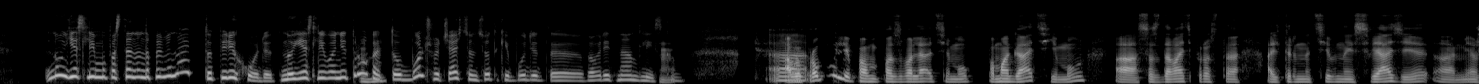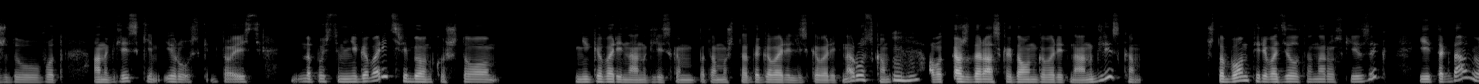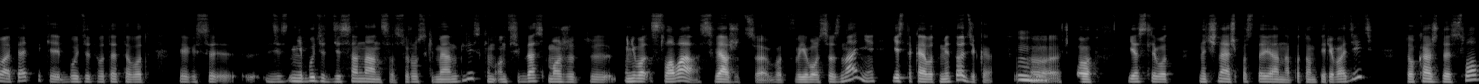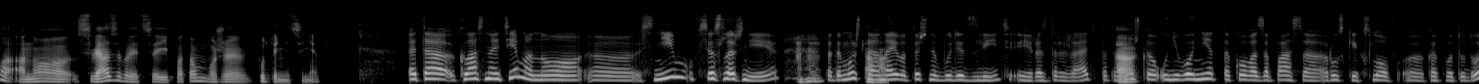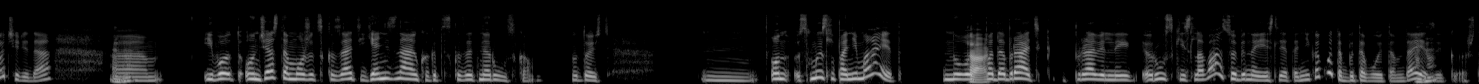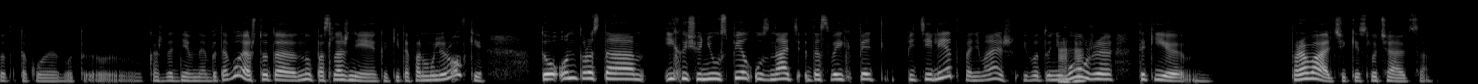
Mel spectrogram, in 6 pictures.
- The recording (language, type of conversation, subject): Russian, podcast, Как ты относишься к смешению языков в семье?
- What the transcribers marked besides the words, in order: tapping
